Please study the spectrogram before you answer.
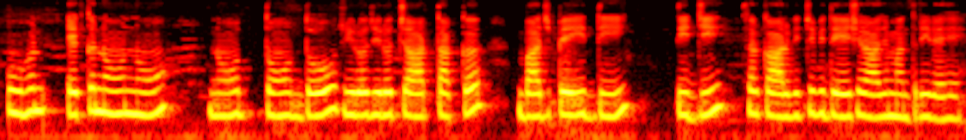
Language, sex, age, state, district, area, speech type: Punjabi, female, 18-30, Punjab, Hoshiarpur, rural, read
